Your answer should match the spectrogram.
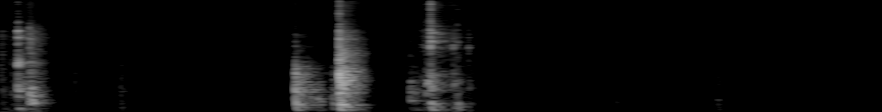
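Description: A metal spoon scooping ground coffee in a coffee grinder's plastic grounds bin: two short scrapes about a second and a half and two seconds in, then a few faint clinks.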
